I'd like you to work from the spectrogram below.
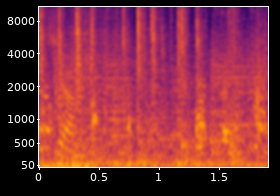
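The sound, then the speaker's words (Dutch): Several dogs, mainly two female dogs, bark and yip at one another in quick, overlapping bursts, a steady, fairly loud stream of barking that fills the whole stretch as the dogs go wild at each other. “Oké, neem hem maar gelijk mee, want ze worden helemaal gek van elkaar. Het zijn vooral die, met name die twee teefjes die dat doen.”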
